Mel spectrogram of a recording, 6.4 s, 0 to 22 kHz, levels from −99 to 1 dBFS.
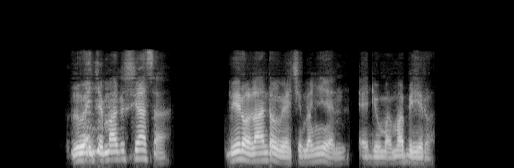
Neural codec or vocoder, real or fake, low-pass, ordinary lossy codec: codec, 16 kHz in and 24 kHz out, 1.1 kbps, FireRedTTS-2 codec; fake; 7.2 kHz; AAC, 48 kbps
